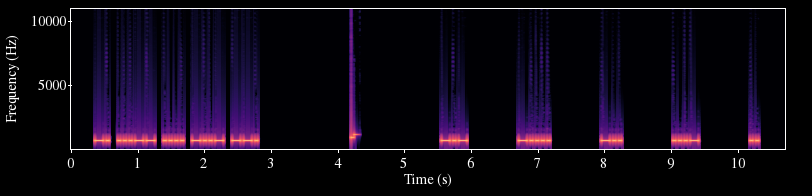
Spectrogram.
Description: Morse code, heard as a keyed tone, about 28 wpm, spaced as for 14 wpm, 700 Hz. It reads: N3HXG K6DVI
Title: USA Call Signs - 6x Character Spacing - 28wpm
